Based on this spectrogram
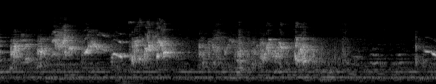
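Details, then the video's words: Budgerigar chattering in a continuous, fairly quiet run of scratchy, warbled squawks and chirps, rising and falling in rapid bursts with no clear pauses. "3 Hour Budgie Sounds for Lonely Budgies"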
